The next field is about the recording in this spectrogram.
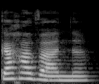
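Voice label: "caravane", French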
